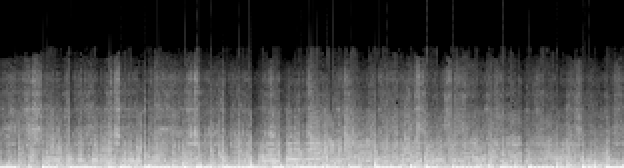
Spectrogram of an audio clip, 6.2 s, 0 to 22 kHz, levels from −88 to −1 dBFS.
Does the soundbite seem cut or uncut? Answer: uncut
